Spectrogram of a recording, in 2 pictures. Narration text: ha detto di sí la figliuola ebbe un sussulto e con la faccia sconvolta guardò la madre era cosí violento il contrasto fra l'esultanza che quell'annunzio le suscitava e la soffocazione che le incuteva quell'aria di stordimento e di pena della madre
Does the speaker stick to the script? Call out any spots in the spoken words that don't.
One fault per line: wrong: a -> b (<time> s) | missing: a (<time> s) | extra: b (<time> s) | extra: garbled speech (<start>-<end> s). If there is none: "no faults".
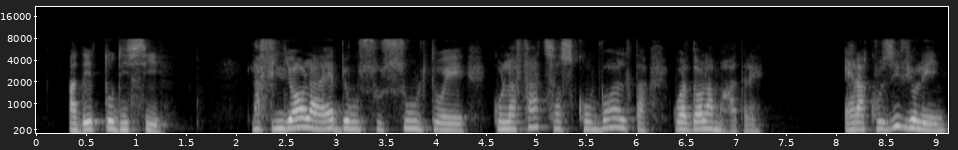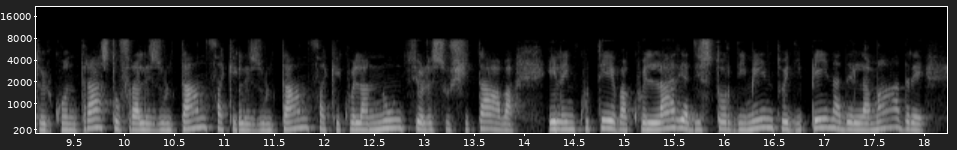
extra: l'esultanza che (11.1 s)
missing: la soffocazione che (14.3 s)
